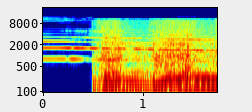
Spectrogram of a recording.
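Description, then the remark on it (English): A short steady electronic tone gives way to a loud motorcycle engine revving hard, its pitch climbing, dipping briefly, then rising again, with no voices. “He says, cue up the siren and motorcycle, Rev, brother.”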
